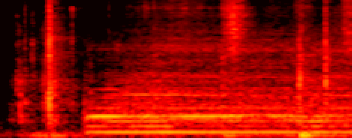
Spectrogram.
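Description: An electric stand mixer is switched on with a click, and about half a second in its motor starts running with a steady, even hum as it mixes butter into flour.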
